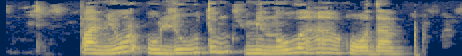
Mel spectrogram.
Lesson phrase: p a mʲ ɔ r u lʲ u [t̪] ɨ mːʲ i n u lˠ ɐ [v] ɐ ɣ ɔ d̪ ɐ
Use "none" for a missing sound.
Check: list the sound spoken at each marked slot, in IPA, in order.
t̪, ɣ

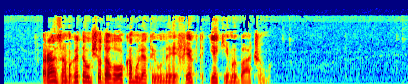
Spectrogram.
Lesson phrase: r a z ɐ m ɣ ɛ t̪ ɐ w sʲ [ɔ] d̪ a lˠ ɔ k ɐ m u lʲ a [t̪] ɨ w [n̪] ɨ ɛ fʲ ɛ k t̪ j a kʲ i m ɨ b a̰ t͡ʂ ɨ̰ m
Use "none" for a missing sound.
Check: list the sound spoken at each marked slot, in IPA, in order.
ɔ, t̪, n̪

